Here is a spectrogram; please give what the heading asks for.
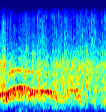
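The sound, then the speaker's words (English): A theatre audience at a live comedy event gives a big round of applause for the staff: dense, steady clapping that stays loud from start to finish. “A huge round of applause for all of this incredible staff who's doing this round-the-clock stuff here for Shedinburgh at Soho Theatre.”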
